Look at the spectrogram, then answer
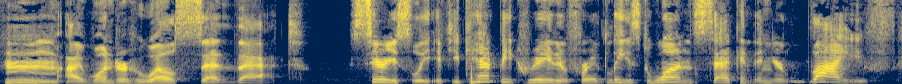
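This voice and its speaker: A man's voice: a little high, fairly bright tone. A man hosting a reading show with sarcastic, rambling commentary in an exasperated, self-deprecating manner. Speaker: host of a bad fan fiction reading show.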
